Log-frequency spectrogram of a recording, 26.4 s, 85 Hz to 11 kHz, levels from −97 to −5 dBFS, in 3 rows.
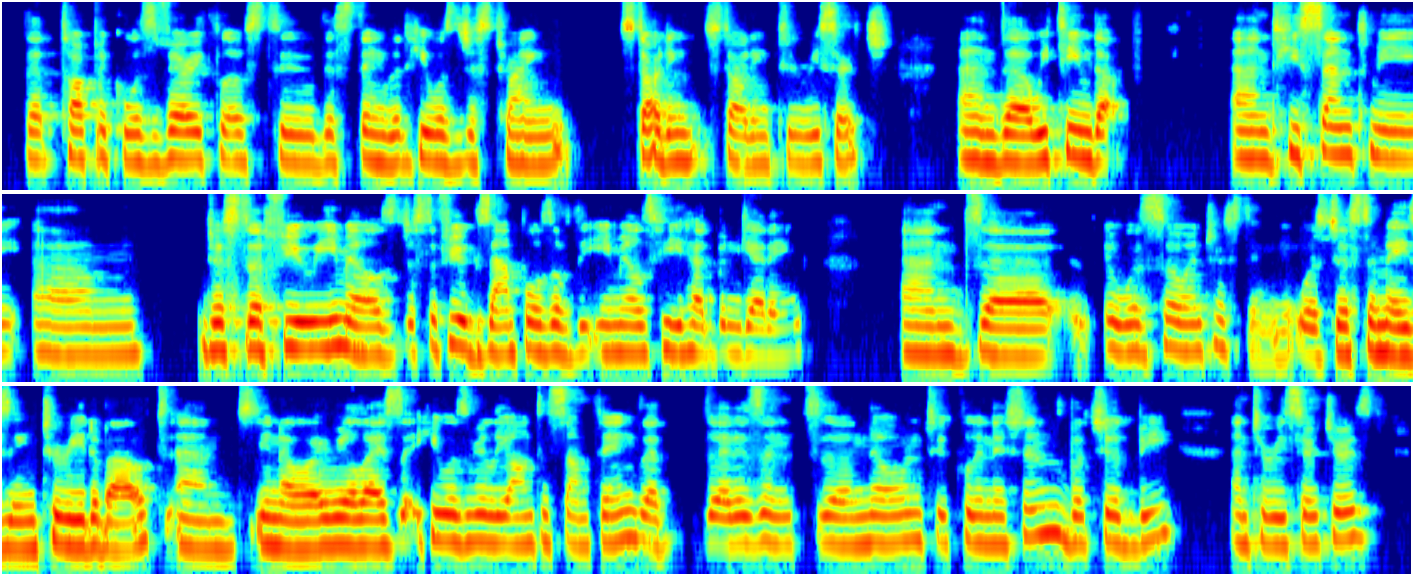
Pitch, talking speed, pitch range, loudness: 190 Hz, 180 wpm, 180-200 Hz, -24 LUFS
